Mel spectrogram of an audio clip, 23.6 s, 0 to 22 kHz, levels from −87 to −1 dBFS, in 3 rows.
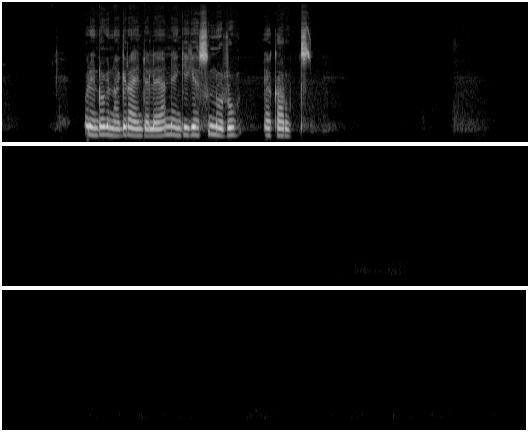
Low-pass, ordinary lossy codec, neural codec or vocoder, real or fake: none; none; none; real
